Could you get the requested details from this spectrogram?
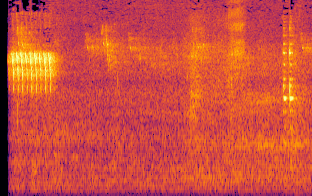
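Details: Red factor canary singing after being removed so the female would relax and stay on her eggs: a quick, bright trill of about eight high notes, then softer chips and a short twittering burst over quiet hiss.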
